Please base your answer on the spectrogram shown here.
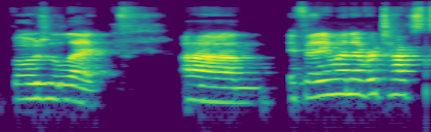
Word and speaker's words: Beaujolais: beaujolais but it is beaujolais so i'm going to give you all the street cred of having one-on-one sessions wine sessions with the sommelier it is pronounced bo joe lay so um say it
